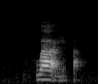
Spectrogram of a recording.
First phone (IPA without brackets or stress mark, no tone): h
